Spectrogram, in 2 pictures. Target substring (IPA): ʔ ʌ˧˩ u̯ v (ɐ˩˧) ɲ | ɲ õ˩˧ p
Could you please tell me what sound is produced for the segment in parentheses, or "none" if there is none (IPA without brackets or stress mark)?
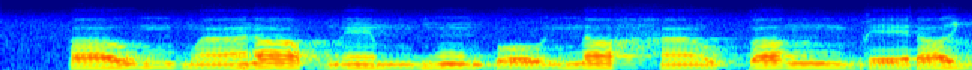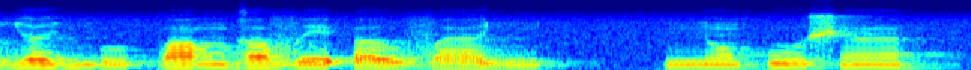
ɐ˩˧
